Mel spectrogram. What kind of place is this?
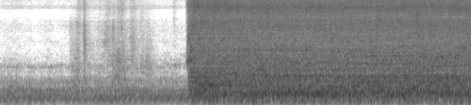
kitchen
